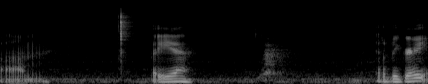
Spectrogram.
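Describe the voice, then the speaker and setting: Noticeable background noise runs under the speech. A man talks very slowly, in a monotone with flat intonation. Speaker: vlogger. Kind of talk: casual vlog chat. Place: home room. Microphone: phone near.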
